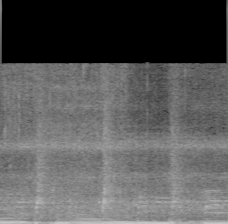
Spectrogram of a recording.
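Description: Acoustic guitar played live, a run of single picked notes changing quickly.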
